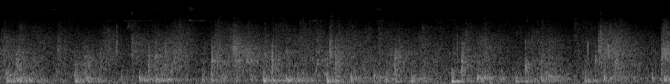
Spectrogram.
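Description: Footsteps thud on a wooden floor in a room with some echo.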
